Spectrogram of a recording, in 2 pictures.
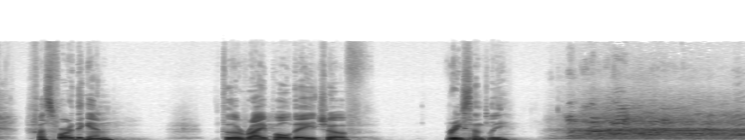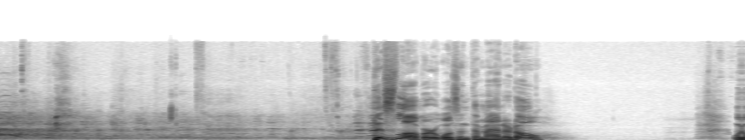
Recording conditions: live audience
